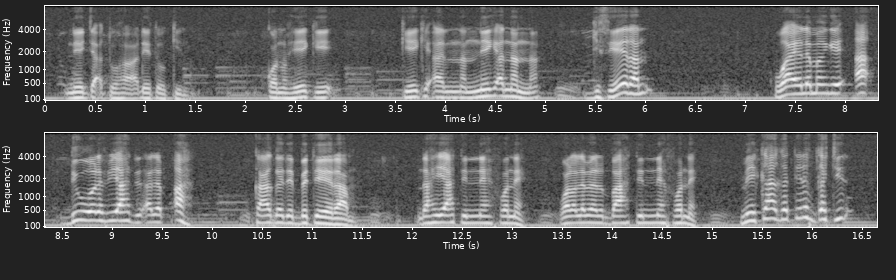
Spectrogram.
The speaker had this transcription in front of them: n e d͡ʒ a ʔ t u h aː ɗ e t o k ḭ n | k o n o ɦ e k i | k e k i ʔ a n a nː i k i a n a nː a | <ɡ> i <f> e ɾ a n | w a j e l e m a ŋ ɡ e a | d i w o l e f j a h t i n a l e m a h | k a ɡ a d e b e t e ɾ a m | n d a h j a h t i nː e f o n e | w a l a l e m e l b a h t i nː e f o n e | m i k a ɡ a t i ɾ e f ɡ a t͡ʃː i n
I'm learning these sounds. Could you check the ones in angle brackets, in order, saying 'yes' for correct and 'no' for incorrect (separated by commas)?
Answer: yes, no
